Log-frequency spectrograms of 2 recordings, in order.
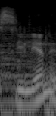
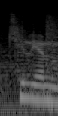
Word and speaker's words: Cillian: Está por ahí el, el Killian Murphy, que no se dice Cillian, es Killian Murphy.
